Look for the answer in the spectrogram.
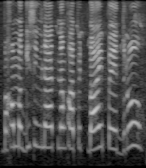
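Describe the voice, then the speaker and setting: A woman's voice: very high-pitched, fairly even intonation, quick pace, sharp tone. A woman playing a nosy, cheeky village busybody in a radio drama, exclaiming at others. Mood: scolding. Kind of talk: student radio drama acting. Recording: clear background noise.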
